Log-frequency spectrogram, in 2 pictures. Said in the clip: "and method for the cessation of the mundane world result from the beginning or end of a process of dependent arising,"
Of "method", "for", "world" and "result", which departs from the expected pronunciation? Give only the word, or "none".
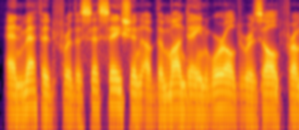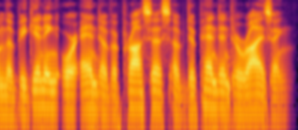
none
